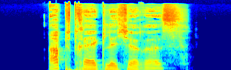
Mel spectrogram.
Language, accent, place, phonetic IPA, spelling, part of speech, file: German, Germany, Berlin, [ˈapˌtʁɛːklɪçəʁəs], abträglicheres, adjective, De-abträglicheres.ogg
- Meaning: strong/mixed nominative/accusative neuter singular comparative degree of abträglich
